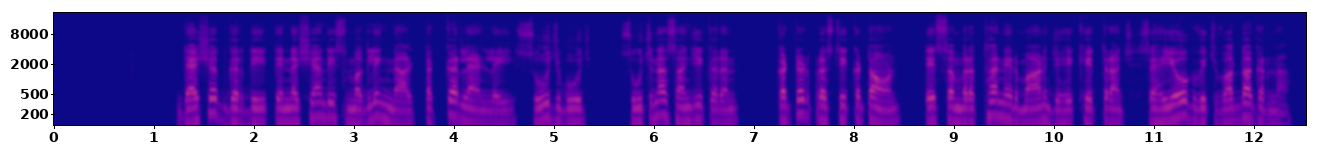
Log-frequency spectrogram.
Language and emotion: Punjabi, neutral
